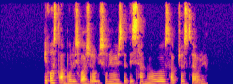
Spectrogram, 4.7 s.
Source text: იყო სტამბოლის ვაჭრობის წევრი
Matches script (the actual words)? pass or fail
fail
